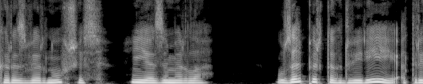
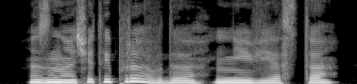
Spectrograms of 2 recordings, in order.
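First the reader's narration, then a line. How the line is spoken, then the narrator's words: Through gritted teeth. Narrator (Russian): процедил он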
